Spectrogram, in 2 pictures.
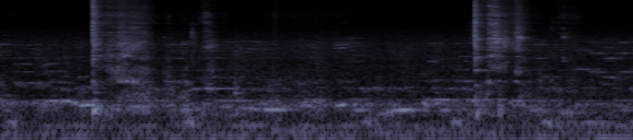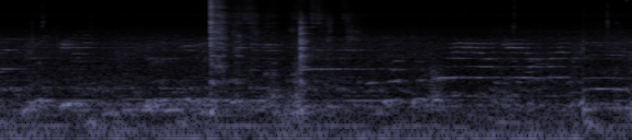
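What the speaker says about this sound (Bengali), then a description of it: "এখন মাছটা দিয়ে দেব, ছোট টুকরো করা মাছটা" Fried hilsa fish pieces go into cooked pulao in a pot on low gas, with a few sharp metallic clinks of utensil against pot standing out over a soft, quiet kitchen background.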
